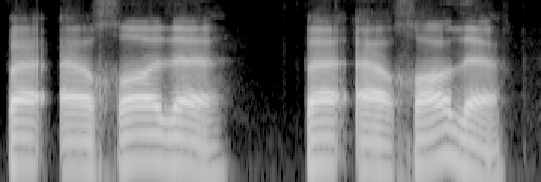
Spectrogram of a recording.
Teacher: فَأَخَذَهُ Fanya rokhawah, anya syiddah, khanya satu rokhawah, dua isti'la, tebal dia. Ya, tiga dibacanya tafkhim, tebal. Isti'la tinggi lidahnya dinaikkan.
